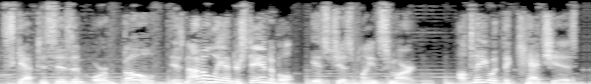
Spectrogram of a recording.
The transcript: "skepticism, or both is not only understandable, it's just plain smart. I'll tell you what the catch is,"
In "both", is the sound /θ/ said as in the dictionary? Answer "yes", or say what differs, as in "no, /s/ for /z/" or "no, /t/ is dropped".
yes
